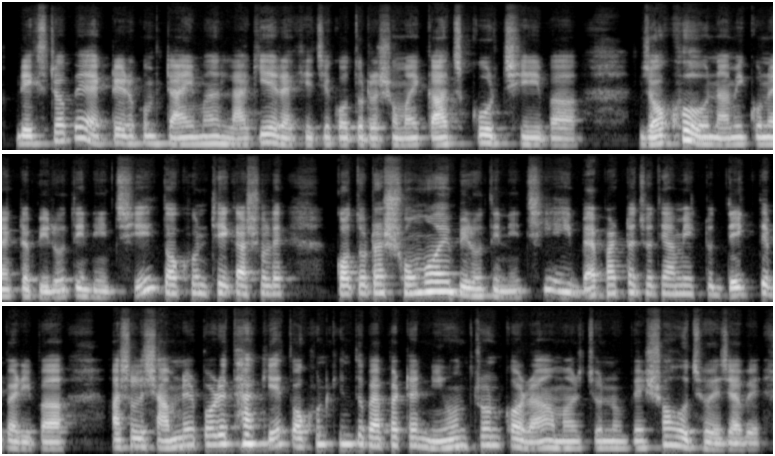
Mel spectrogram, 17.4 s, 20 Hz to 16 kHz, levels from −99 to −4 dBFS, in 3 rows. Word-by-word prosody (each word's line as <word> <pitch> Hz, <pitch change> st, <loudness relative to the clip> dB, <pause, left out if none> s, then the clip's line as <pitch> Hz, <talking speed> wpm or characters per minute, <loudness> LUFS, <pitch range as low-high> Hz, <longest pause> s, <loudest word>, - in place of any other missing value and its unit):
Desktop 140 Hz, +6 st, +1 dB
এ -, -, +3 dB
একটা -, -, -10 dB
এরকম 135 Hz, +1 st, -2 dB
timer 125 Hz, +3 st, +2 dB
লাগিয়ে 115 Hz, +8 st, +1 dB
রাখি 115 Hz, +1 st, -5 dB
যে -, -, -4 dB
কতটা 115 Hz, -1 st, -2 dB
সময় 115 Hz, 0 st, -1 dB
কাজ 125 Hz, +1 st, +5 dB, 0.2 s
করছি। 140 Hz, -3 st, +1 dB, 0.2 s
বা 115 Hz, -1 st, 0 dB, 0.6 s
যখন 145 Hz, +1 st, +5 dB
আমি 125 Hz, +2 st, +1 dB
কোনো 125 Hz, 0 st, +2 dB
একটা 120 Hz, -, -2 dB
বিরতি 225 Hz, +5 st, 0 dB
নিচ্ছি 210 Hz, -1 st, -4 dB, 0.2 s
তখন 170 Hz, +1 st, -1 dB
ঠিক 175 Hz, -3 st, +2 dB
আসলে 165 Hz, 0 st, -2 dB, 0.5 s
কতটা 170 Hz, +2 st, +2 dB
সময় 200 Hz, +4 st, +5 dB
বিরতি 130 Hz, -2 st, 0 dB
নিচ্ছি। 215 Hz, +3 st, -8 dB
এই 195 Hz, -, +2 dB
ব্যাপারটা 170 Hz, +4 st, +1 dB
যদি 170 Hz, 0 st, -5 dB
আমি 165 Hz, -, -3 dB
একটু 160 Hz, -1 st, -9 dB, 0.2 s
দেখতে 140 Hz, +5 st, 0 dB
পারি 120 Hz, -2 st, 0 dB
বা 115 Hz, -, +4 dB, 0.5 s
আসলে 150 Hz, +2 st, 0 dB
সামনের 150 Hz, +8 st, +1 dB
পরে 185 Hz, +1 st, +3 dB
থাকে 200 Hz, -5 st, +5 dB, 0.2 s
তখন 155 Hz, +5 st, 0 dB
কিন্তু 195 Hz, -1 st, -2 dB
ব্যাপারটা 170 Hz, +1 st, +1 dB
নিয়ন্ত্রণ 155 Hz, +6 st, -1 dB
করা 120 Hz, -6 st, +3 dB
আমার 125 Hz, 0 st, -1 dB
জন্য 125 Hz, 0 st, -2 dB, 0.2 s
বেশ 125 Hz, 0 st, -2 dB
সহজ 175 Hz, -5 st, +1 dB
হয়ে 105 Hz, -2 st, -1 dB
যাবে। 105 Hz, +1 st, -1 dB
150 Hz, 170 wpm, -23 LUFS, 125-175 Hz, 0.6 s, কাজ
